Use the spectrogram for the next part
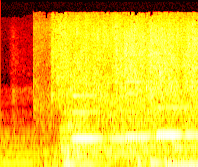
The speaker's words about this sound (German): Verdammt, wir haben kein Brunnengeräusch. Markus, dreh mal den Wasserhahn auf. Von der Badewanne.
